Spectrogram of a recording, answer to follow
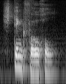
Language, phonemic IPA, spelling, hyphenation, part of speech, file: Dutch, /ˈstɪŋkˌfoː.ɣəl/, stinkvogel, stink‧vo‧gel, noun, Nl-stinkvogel.ogg
- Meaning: 1. black vulture, Coragyps atratus 2. hoatzin, Opisthocomus hoazin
